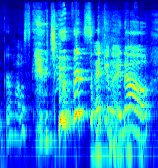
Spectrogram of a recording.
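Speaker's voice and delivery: laughing reassurance. Retold or imitated. Laughing with daughter after apology.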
